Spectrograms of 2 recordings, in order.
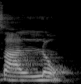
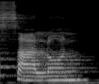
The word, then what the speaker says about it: salon: or the living room lo salo and it's not salon lo sallo the second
